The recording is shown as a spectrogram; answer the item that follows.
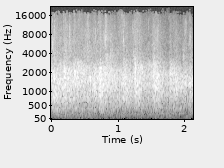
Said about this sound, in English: So can we give a round of applause to the pastors here and the leaders here?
